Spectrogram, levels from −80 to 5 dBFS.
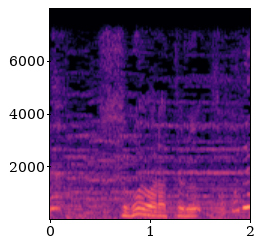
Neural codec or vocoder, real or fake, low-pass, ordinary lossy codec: none; real; 7.2 kHz; none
